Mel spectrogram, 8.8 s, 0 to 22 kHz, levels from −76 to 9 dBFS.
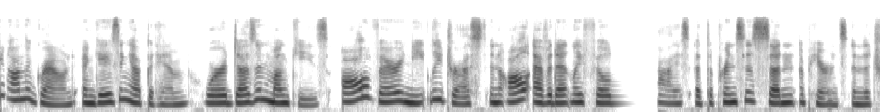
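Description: From 6.11 to 6.59 s the speech drops out for about half a second, likely a long network dropout. The last sound is stretched into a fading buzz, then about 0.25 s of near-silence, and the speech resumes with that stretch simply gone.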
